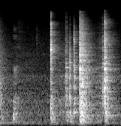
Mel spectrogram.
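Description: Steel bypass pin rod of a Husqvarna lawn tractor's hydrostatic transmission being pulled out, giving a few short metallic clicks and scrapes starting about a second in. Pulling the pin frees the hydrostatic transmission so the tractor can be pushed.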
